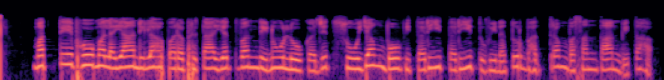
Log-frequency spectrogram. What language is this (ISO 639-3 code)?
san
